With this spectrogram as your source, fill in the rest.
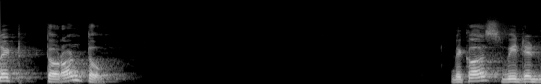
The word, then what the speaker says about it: Toronto: This T goes silent. This T doesn't matter and an H appears. Toronto. Toronto. Or even Toronto.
